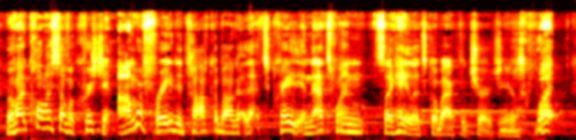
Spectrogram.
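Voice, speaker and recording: A man in his late thirties speaks openly about his past in an earnest, confessional way, his voice now and then catching with feeling. His voice sits a little high for a man. Soft music plays behind him. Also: lively intonation, fast talker. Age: 30s. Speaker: interviewee sharing his testimony. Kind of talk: emotional personal testimony.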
